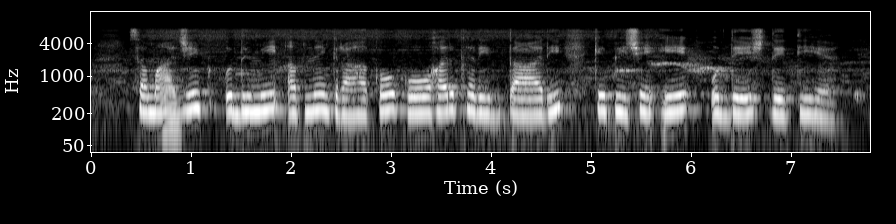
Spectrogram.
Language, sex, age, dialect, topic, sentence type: Hindi, female, 18-24, Hindustani Malvi Khadi Boli, banking, statement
